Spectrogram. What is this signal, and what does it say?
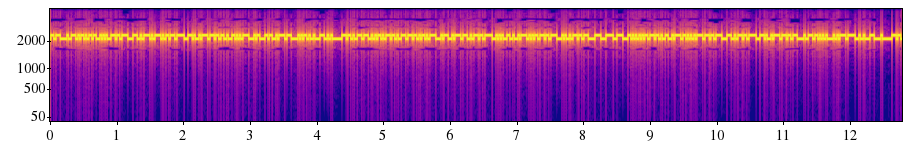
RTTY, about 45.45 baud. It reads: MADLY ON THE PROBLEMS, AND A DOZEN TYPES OF MOTORS WERE ON THE MARKET.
